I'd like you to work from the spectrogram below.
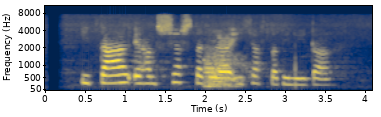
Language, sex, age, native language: Icelandic, female, 11, Icelandic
